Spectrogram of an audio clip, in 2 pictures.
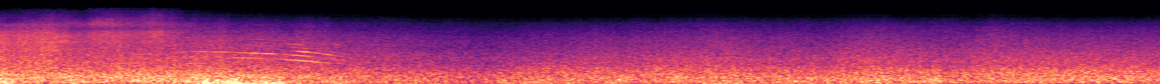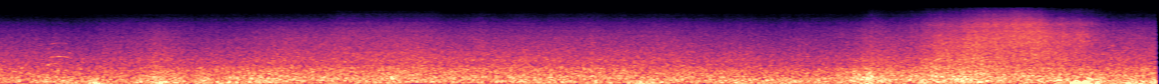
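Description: Ocean surf breaking on lava rock: a continuous rush of waves and spray, swelling and easing, with low thuds as heavier waves hit. The biggest surges come just after the start and again near the end.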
